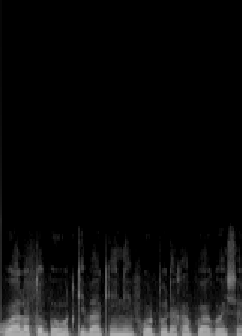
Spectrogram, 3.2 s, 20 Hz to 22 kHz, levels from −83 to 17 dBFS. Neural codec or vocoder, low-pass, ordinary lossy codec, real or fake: none; 7.2 kHz; none; real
